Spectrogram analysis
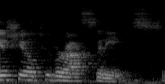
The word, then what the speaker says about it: ischial tuberosities: rooting through on the sit bones face the ischial tuberosities is the correct and map anatomical pronunciation or however you want to think of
